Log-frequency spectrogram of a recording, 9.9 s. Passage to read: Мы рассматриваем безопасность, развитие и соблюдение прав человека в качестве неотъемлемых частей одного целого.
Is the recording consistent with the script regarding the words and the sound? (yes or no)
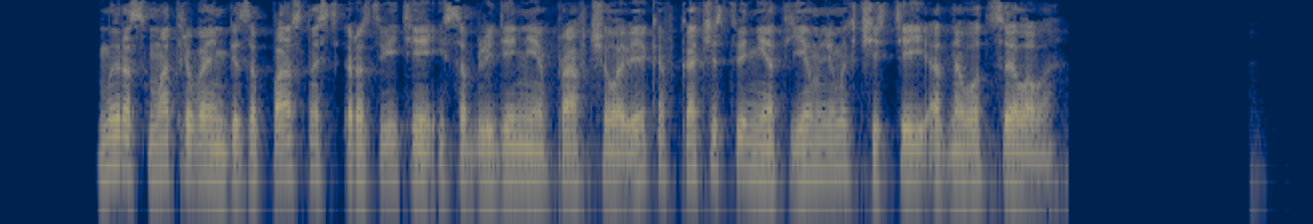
yes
